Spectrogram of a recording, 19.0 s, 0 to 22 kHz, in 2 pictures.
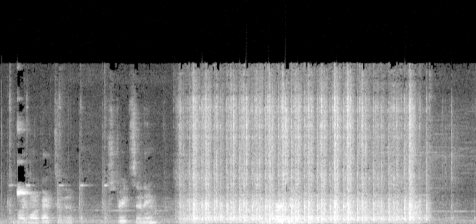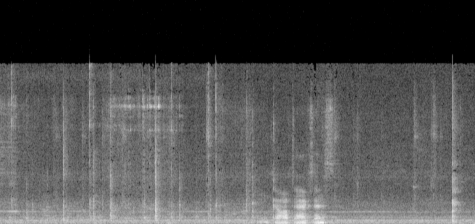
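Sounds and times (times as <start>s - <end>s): electric sewing machine stitching: 3.5s - 8.6s.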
